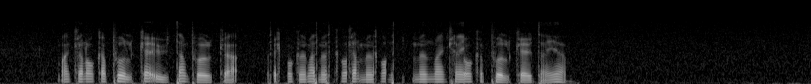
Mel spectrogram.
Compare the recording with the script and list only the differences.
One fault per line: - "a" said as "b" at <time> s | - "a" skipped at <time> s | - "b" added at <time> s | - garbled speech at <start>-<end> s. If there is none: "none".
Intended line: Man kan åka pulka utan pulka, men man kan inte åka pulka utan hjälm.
- garbled speech at 2.7-4.1 s
- "inte" skipped at 4.6 s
